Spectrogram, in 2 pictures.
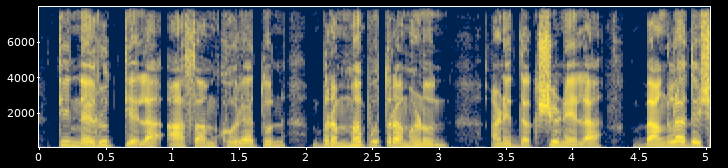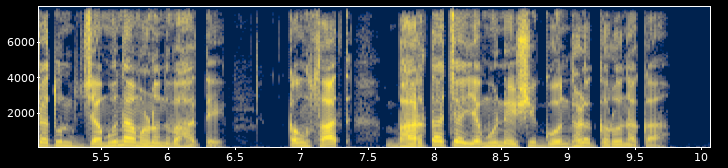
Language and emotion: Marathi, neutral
